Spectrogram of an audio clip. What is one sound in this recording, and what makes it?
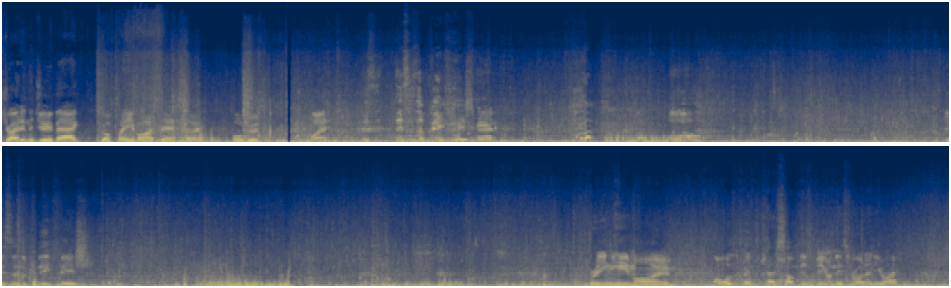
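Men talk with animation close by, outdoors.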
